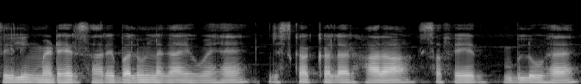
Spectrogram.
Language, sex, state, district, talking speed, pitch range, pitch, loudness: Hindi, male, Jharkhand, Deoghar, 145 wpm, 100-105 Hz, 105 Hz, -20 LUFS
